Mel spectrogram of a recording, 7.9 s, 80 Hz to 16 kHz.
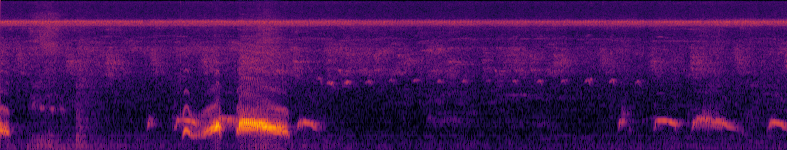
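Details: Spotted dove 'kuk 1' cooing, used to get doves calling actively: one strong rolling coo phrase near the middle, surrounded by softer scattered coos, with faint ticking and light background noise.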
